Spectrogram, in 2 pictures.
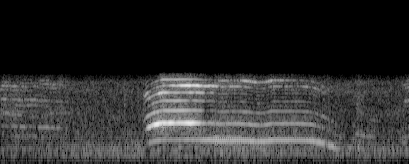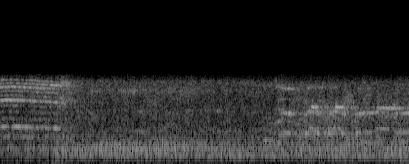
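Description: A young child's voice: one loud, long held cry about a second and a half in, lasting nearly two seconds and dropping in pitch as it ends, then a shorter, fainter call about four seconds in.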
